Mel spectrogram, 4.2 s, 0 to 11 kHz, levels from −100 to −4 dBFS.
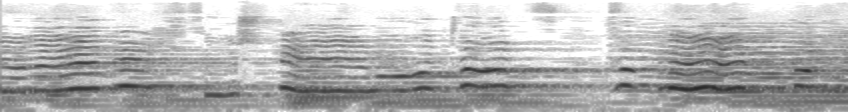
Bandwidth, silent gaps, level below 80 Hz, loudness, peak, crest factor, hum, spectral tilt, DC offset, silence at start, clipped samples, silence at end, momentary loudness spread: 10 kHz; none; -68 dBFS; -31 LUFS; -18 dBFS; 14 dB; none; -4.5 dB/octave; under 0.1%; 0 s; under 0.1%; 0 s; 14 LU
